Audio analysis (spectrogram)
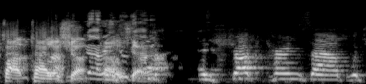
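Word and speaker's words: Shough: It's Tyler Shuck.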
